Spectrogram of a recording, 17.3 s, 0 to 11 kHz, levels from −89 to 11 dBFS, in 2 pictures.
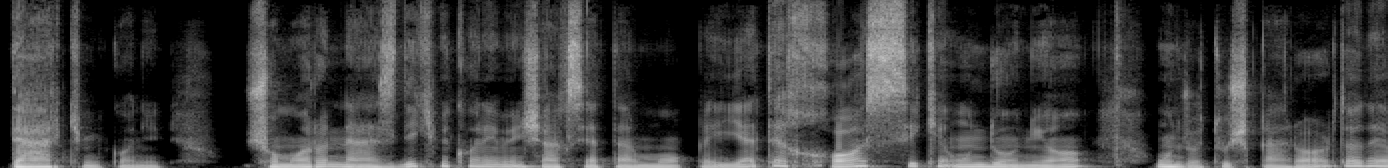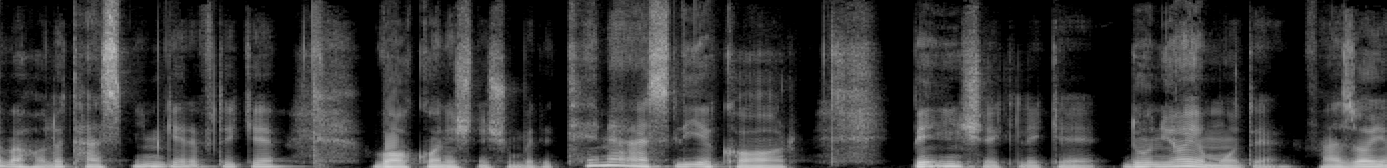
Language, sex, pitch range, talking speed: Persian, male, 100-125 Hz, 130 wpm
